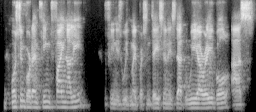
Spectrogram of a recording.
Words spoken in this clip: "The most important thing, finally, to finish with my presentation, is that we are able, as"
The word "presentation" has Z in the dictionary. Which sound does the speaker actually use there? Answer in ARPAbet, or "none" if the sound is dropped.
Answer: S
